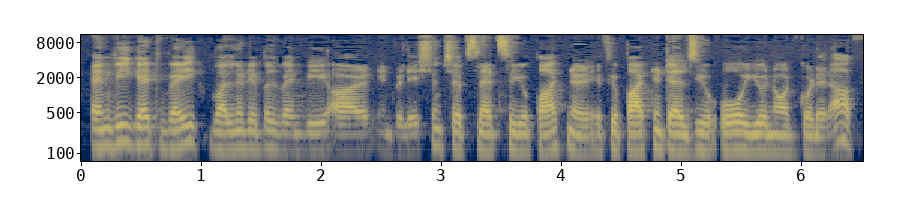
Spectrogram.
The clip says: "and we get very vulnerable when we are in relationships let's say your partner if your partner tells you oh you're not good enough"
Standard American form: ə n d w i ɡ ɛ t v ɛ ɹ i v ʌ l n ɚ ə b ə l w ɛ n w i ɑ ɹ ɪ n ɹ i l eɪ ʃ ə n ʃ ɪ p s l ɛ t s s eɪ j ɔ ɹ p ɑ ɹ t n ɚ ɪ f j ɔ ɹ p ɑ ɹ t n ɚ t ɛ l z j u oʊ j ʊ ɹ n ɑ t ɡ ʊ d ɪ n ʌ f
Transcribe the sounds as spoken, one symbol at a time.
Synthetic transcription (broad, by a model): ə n d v i ɡ ɛ t v ɛ ɹ i v ʌ l n ɚ ə b ə l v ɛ n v i ɑ ɹ ɪ n ɹ i l eɪ ʃ ə n ʃ ɪ p s l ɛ t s s eɪ j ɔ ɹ p ɑ ɹ t n ɚ ɪ f j ɔ ɹ p ɑ ɹ t n ɚ t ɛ l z j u oʊ j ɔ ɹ n ɑ t ɡ ʊ d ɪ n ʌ f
